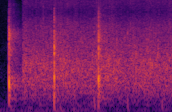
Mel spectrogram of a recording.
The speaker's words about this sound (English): All right, well, them was our pet peeves of the week. That was clap it up. Clap it up for the pet peeves.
